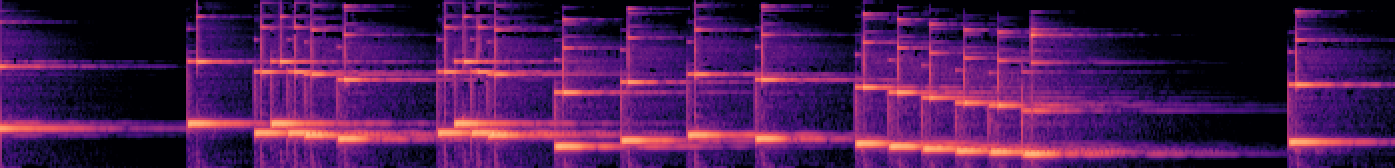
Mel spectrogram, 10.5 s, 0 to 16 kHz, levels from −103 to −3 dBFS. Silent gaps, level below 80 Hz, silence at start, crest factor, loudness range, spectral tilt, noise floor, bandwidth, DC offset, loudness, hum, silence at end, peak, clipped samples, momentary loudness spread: none; -78 dBFS; 0 s; 16 dB; 5 LU; 0.5 dB/octave; -71 dBFS; 15.5 kHz; under 0.1%; -24 LUFS; none; 0.15 s; -10 dBFS; under 0.1%; 17 LU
